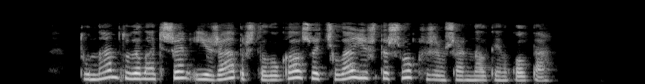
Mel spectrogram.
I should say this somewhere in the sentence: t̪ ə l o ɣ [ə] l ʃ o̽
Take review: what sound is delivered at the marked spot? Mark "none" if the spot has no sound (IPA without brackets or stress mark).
ɑ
